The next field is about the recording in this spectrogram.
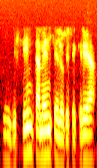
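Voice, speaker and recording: A man's voice: on the low side, steady tone, moderate pace, no room sound. A man with a Costa Rican Spanish accent, an organic farmer speaking as an interview guest, earnest and reflective. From Costa Rica. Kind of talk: phone interview. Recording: dry tinny phone line.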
